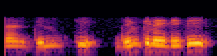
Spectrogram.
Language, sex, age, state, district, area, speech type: Hindi, male, 18-30, Rajasthan, Bharatpur, rural, conversation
